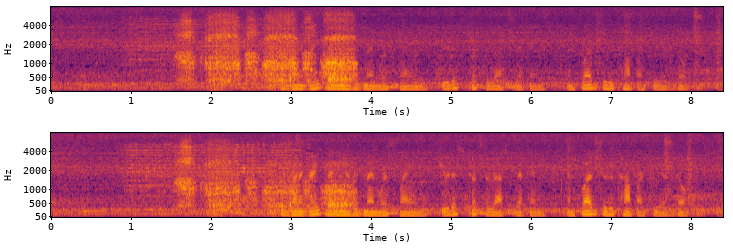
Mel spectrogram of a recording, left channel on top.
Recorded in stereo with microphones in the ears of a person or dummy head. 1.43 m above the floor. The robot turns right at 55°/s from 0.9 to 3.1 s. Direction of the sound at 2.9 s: 65° right (ahead or behind).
